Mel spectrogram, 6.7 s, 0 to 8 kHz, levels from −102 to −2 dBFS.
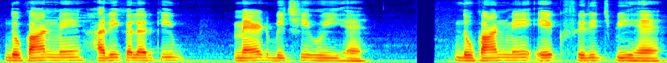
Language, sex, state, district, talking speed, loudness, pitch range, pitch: Hindi, male, Punjab, Kapurthala, 135 wpm, -20 LUFS, 125-135 Hz, 130 Hz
